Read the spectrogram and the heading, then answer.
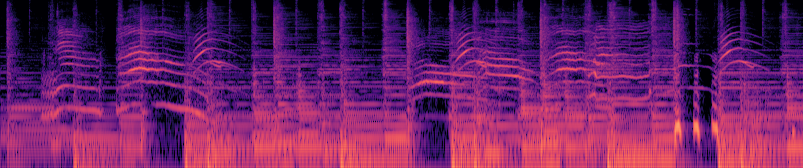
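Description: Cat meows pitched and sequenced into a bouncy holiday melody over a steady musical backing, each meow sliding up and down in tune, loud and continuous throughout.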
